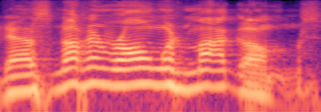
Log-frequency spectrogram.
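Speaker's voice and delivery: put-on Southern gentleman voice. Joking about gums while talking like the man who owns KFC. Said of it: "I'm just talking like the man who owns K F C".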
